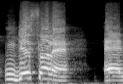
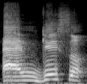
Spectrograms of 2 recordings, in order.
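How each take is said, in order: First: "Nguessan" drawn out slowly and louder; slow insistent. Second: Said in the usual way. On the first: Shown as a demonstration. Correcting the voicemail pronunciation, slow loud "Nguessan". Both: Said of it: "Il a pas compris?".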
